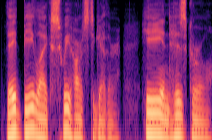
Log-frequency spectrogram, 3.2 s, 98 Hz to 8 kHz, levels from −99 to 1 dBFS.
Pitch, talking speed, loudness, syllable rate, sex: 100 Hz, 170 wpm, -17 LUFS, 4.4 syllables/s, male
